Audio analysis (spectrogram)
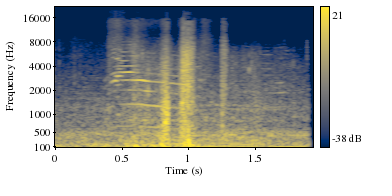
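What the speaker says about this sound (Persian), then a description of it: "نه این مامان گربه." A hungry mother cat meows near a house door, a couple of close, loud, drawn-out cries standing clear of the quiet background.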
